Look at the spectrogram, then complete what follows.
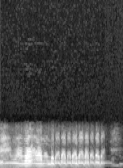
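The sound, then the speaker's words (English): A person imitates a pig being chased, with one drawn-out, wavering squeal, loud, lasting about a second and a half before cutting off into a brief, fainter trailing note. “Like you try to get close up on the pig, and the pig be like”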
